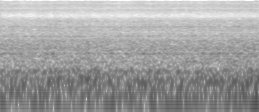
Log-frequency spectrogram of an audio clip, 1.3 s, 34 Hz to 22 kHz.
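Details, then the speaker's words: Peugeot 307 on road test after reassembly for inspection, accelerating through fourth into fifth gear: steady low engine and road rumble, no clunk, crunch or whine; all gears engage cleanly, good pickup; engine warning light still to check. "Toutes les vitesses passent. C'est déjà pas mal. Non bah écoutez, il a une bonne reprise."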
